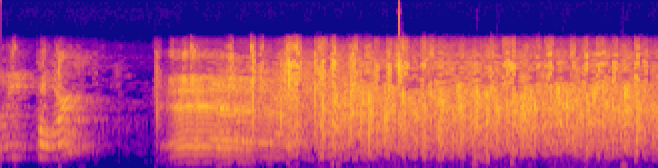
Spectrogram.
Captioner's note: audience applauding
